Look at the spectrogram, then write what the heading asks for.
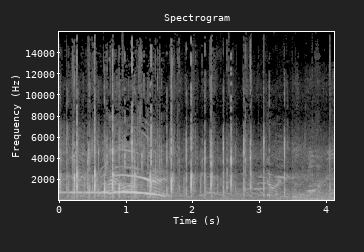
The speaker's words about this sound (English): Oh, that was beautiful. Give him a round of applause.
